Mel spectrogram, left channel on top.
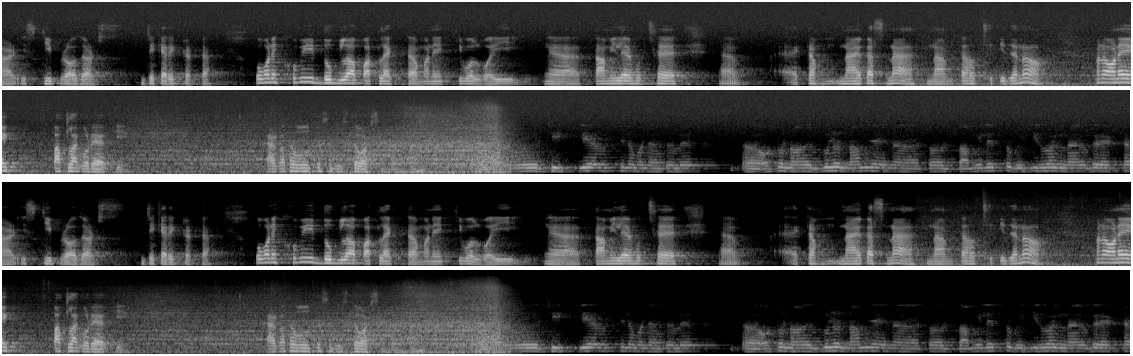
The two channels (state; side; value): noise; left; hiss, 16 dB below the sound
